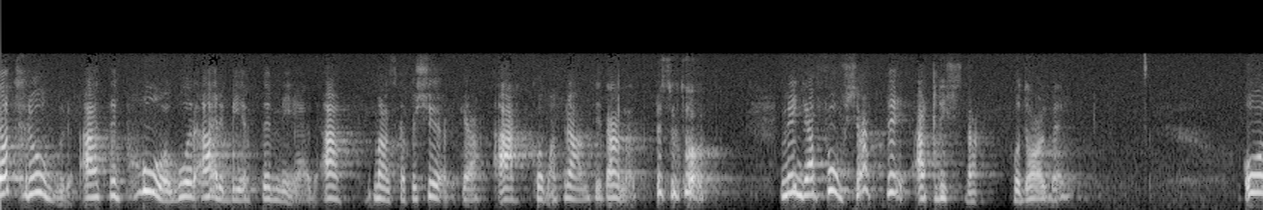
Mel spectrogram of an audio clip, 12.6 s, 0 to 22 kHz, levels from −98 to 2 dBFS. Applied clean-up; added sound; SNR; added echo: neural mask model Resemble Enhance denoiser.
